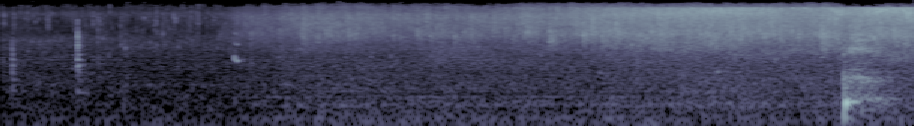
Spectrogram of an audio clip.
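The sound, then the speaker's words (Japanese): Hot water being poured over hair during a hair wash gives a soft, steady hiss of running and splashing water that slowly builds in loudness, with a brief sharper splash near the end. “たっぷりと髪の毛にお湯を染み込ませて。熱くないかしら。”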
